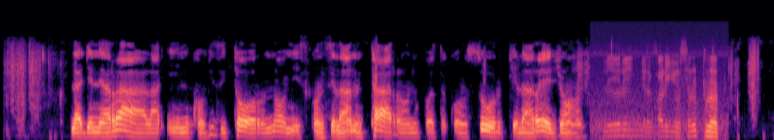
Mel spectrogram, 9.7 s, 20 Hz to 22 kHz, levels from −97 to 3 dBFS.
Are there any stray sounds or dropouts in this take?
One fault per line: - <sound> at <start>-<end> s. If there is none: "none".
- throat clearing at 7.5-9.1 s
